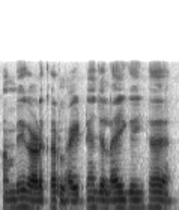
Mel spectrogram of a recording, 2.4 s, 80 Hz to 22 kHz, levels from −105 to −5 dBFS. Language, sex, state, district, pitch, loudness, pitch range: Hindi, male, Jharkhand, Deoghar, 115 Hz, -20 LUFS, 110-115 Hz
